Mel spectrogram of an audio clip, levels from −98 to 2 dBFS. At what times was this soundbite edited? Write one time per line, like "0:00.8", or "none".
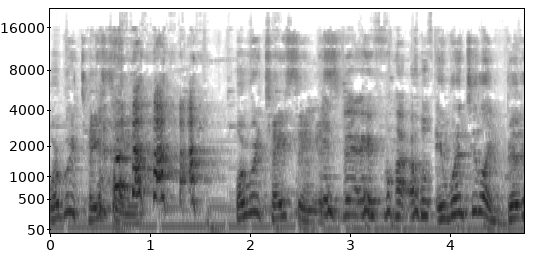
0:03.8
